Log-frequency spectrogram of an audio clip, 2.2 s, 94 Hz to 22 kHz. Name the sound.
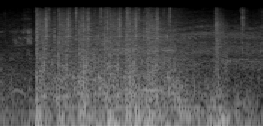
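gunfire in the video game 7 Days to Die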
